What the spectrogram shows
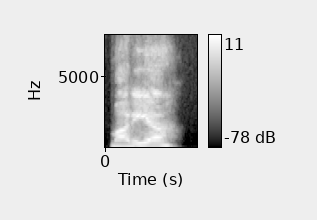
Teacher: the I is short and therefore the a is stressed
